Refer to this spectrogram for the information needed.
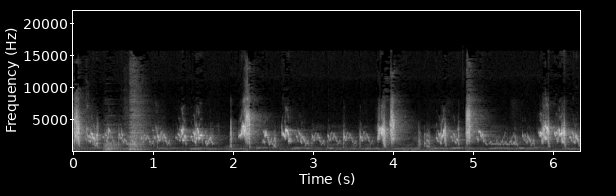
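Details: Pet budgie singing without pause: bubbly, busy stream of chirps, trills and scratchy notes, with sharper squeaky accents every second or so.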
